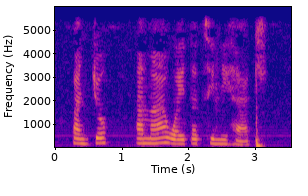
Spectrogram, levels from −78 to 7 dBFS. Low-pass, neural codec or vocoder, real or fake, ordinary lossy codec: 5.4 kHz; none; real; AAC, 32 kbps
